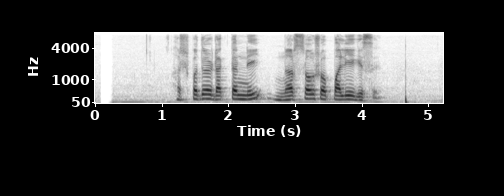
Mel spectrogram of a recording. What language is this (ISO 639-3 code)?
ben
